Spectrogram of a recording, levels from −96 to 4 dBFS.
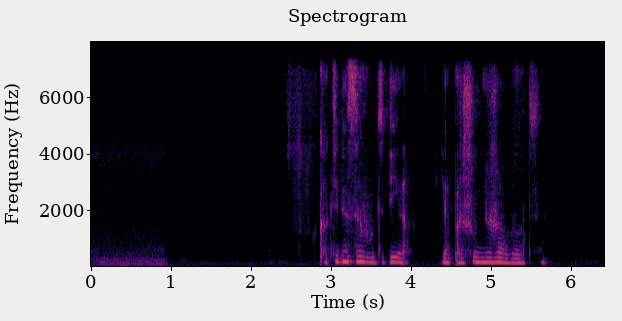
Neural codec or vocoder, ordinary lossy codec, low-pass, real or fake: codec, 16 kHz, 8 kbps, FunCodec, trained on LibriTTS, 25 frames a second; AAC, 48 kbps; 7.2 kHz; fake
